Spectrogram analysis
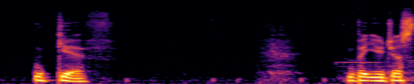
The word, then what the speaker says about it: GIF: I say it like gift without the T.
